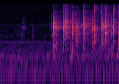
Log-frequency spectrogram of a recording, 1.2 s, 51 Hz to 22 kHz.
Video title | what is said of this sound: La Roche Posay Anthelios Shaka Fluid SPF50+ Sunscreen Review and How to Use | shake it up sounds like spray paint but it's not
